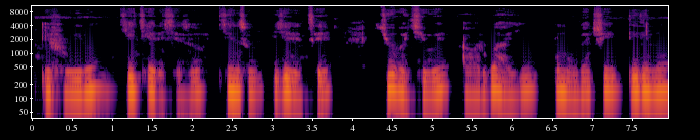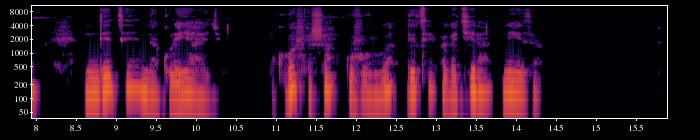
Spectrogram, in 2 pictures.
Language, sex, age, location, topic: Kinyarwanda, male, 18-24, Kigali, health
